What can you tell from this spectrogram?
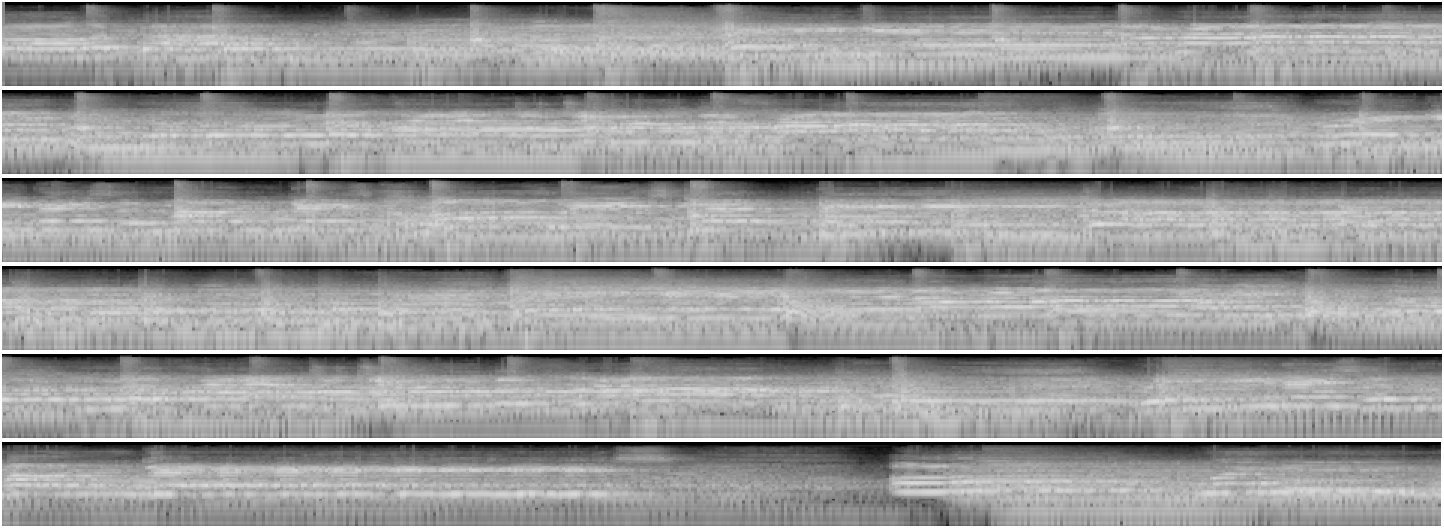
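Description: Live band of drum kit, electric bass, keyboard and guitar playing a soft-rock ballad, with a female lead vocal line. The music drops out briefly near the end, then comes back in.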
